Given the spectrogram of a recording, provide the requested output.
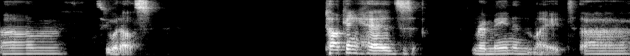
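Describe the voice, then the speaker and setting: With a French Canadian accent, a man talks at a very slow pace. Long, frequent pauses and big swings in loudness mark his delivery. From Canada, Ottawa. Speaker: bass tab creator and live streamer. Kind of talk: casual live stream chat. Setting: live stream.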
